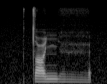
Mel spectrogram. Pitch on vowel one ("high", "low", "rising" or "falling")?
high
